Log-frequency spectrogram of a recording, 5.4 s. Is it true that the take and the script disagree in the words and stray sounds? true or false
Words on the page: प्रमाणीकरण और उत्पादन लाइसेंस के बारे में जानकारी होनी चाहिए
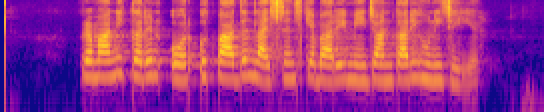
false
